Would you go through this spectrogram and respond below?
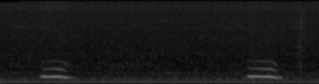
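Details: Snoring female pet cat: two short whistle-like nasal wheezes, each about a third of a second and dipping slightly in pitch, spaced about two and a half seconds apart over a steady low electrical hum.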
